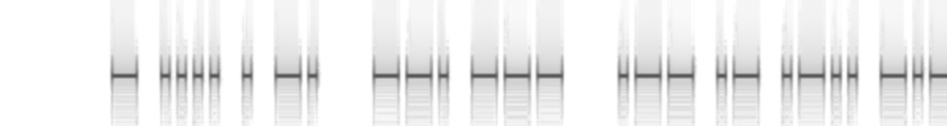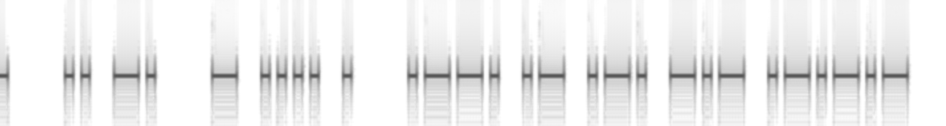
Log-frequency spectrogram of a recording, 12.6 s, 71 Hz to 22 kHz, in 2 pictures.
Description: Morse code, heard as a keyed tone, about 22 wpm, 700 Hz. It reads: THEN GO WALK IN THE PARK.
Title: Sentences from Top 1300 Words 22wpm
